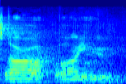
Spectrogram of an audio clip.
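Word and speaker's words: Stabyhoun: Pronounced Star by Hoon, the kennel club name.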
